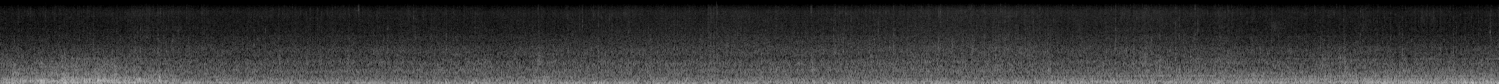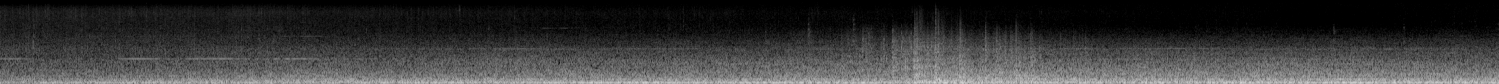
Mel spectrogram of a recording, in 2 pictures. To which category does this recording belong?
Soundscapes > Synthetic / Artificial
